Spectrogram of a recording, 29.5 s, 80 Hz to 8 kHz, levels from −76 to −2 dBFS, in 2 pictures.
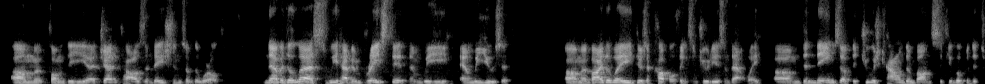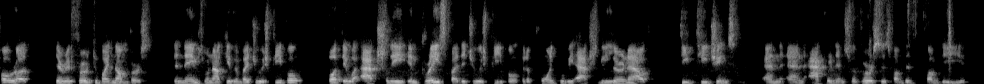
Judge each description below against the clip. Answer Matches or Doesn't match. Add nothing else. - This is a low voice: Matches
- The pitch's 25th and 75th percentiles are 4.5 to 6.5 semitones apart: Doesn't match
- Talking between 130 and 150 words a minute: Doesn't match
